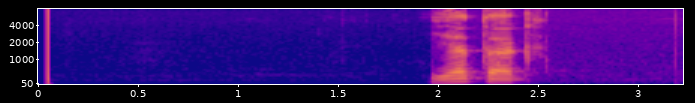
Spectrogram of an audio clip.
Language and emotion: Russian, neutral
